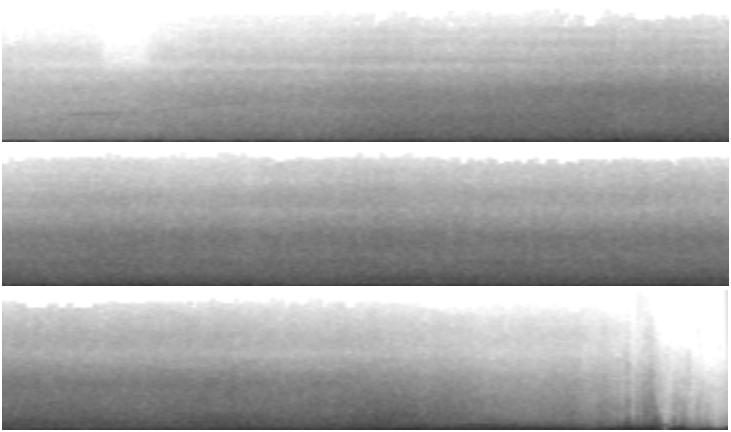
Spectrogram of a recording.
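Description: Loud rushing wind on a helmet-mounted camera microphone in BASE-jump freefall, building over the first couple of seconds as the jumper gains speed, then holding steady.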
